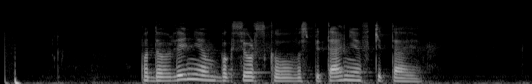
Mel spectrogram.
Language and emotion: Russian, neutral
